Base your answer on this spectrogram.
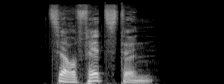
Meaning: inflection of zerfetzen: 1. first/third-person plural preterite 2. first/third-person plural subjunctive II
- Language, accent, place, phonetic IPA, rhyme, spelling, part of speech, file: German, Germany, Berlin, [t͡sɛɐ̯ˈfɛt͡stn̩], -ɛt͡stn̩, zerfetzten, adjective / verb, De-zerfetzten.ogg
